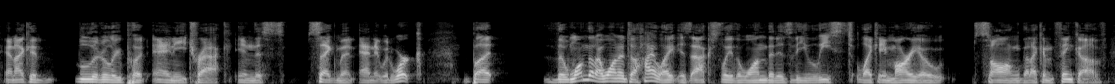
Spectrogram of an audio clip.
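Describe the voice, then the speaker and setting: Deep-voiced man in radio presenting mode. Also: normal speed, no room sound, dull audio. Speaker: podcast host.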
